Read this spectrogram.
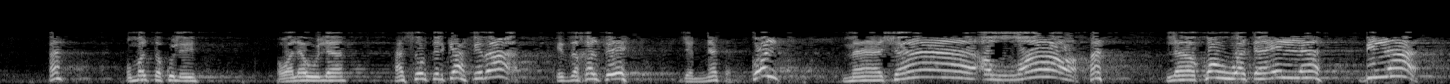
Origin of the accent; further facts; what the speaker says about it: Egypt; وانا مصري مش هندي ولا حاجة، انا من حواري مصر.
